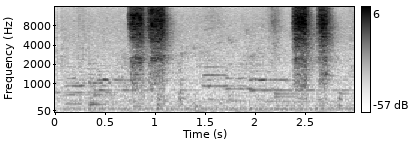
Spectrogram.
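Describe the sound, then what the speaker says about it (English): Color Nurture Dry UV Protecting Oil is spritzed onto hair in two quick double bursts, each a soft airy hiss, close and clear against a quiet room. "Also, I like the spray. I like how it sprays."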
